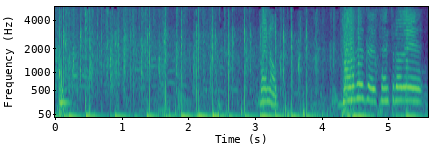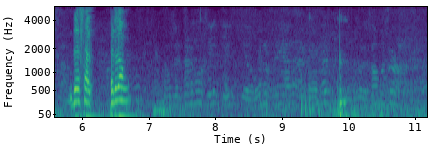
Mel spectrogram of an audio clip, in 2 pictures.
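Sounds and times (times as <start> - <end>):
group clapping: 0.0 - 4.5
speech: 3.1 - 3.5, 4.5 - 6.8.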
